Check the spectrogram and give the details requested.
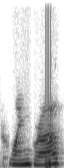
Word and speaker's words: Coimbra: Then we head south to the university city of Coimbra. Looks like Coimbra, pronounced Coimbra.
